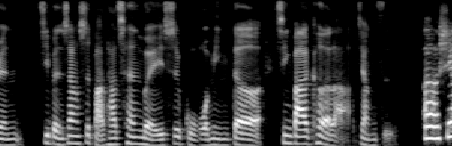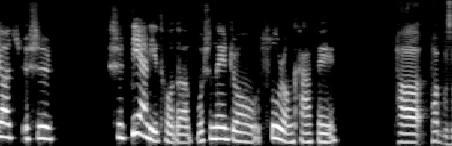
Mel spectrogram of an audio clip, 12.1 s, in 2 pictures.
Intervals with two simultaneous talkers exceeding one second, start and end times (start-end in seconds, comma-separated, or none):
none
